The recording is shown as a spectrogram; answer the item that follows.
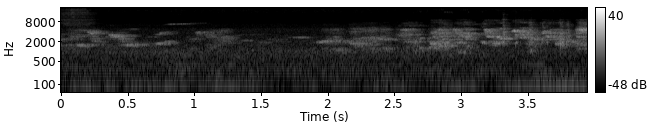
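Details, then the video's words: Pet budgerigars in a cage chattering to each other, soft twittering warbles and short whistled notes, building to a busier burst of overlapping chirps in the final second and a half. "Lovely parrots talking among them."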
